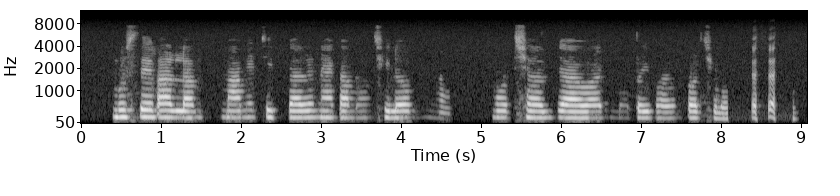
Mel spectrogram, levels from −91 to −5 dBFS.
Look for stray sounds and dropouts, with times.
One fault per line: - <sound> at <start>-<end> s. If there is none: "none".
- laugh at 8.4-8.7 s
